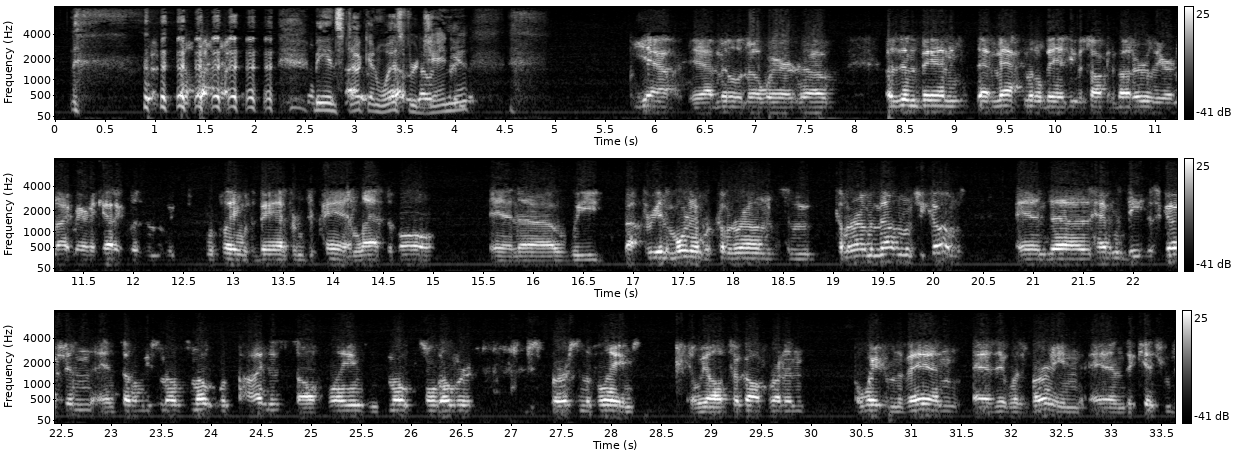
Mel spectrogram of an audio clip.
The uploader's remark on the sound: joining me on the phone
